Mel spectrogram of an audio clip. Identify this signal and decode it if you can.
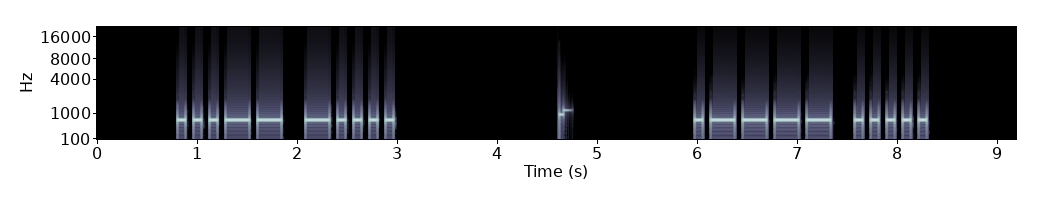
Morse code, heard as a keyed tone, about 15 wpm, 700 Hz. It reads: 36 15
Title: Numbers - 2-Digit 15wpm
